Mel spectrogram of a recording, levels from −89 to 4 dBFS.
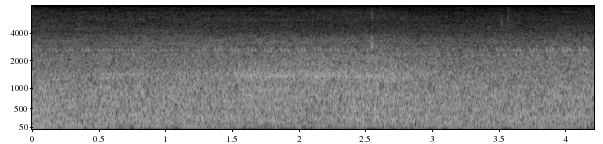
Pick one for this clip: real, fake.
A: real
